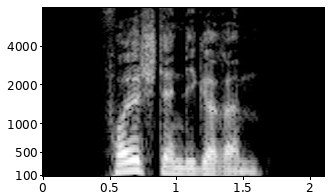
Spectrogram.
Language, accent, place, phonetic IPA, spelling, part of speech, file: German, Germany, Berlin, [ˈfɔlˌʃtɛndɪɡəʁəm], vollständigerem, adjective, De-vollständigerem.ogg
- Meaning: strong dative masculine/neuter singular comparative degree of vollständig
